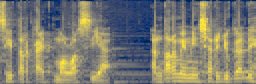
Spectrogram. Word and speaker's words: Molossia: Kayak yang Mimin jelasin tadi, tuh cara bacanya Malaysia.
